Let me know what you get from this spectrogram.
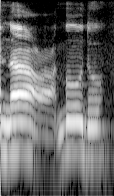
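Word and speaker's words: نعبد: সাথে আপনারা বলেন ইয়াকা ওয়া ইয়াকা নাসতাাইন ইয়াকা নাবুদু আইনটা গলার মাঝখানে নিয়ে আসতে হবে নাুদু ইয়াকা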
